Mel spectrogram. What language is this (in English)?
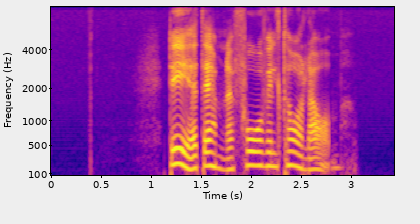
Swedish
